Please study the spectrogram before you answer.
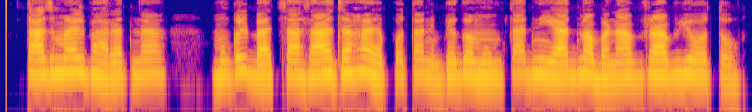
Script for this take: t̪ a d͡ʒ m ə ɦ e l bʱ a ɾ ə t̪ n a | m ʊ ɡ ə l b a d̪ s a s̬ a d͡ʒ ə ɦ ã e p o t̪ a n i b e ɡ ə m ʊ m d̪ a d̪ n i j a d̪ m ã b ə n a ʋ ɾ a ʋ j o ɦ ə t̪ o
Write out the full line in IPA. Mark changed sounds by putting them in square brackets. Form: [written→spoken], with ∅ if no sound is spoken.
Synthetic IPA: t̪ a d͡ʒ m ə ɦ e l bʱ a ɾ ə t̪ n a | m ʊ ɡ ə l b a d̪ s a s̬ a d͡ʒ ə ɦ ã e p o t̪ a n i b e ɡ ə m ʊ m [d̪→t̪] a d̪ n i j a d̪ m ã b ə n a ʋ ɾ a ʋ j o ɦ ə t̪ o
